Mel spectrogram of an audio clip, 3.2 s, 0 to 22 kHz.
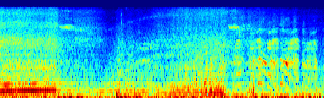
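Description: A turbocharged Lexus IS300 launching off a two-step, a loud close engine roar with rising pitch and tire squeal, then a rougher burst of revving and popping.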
